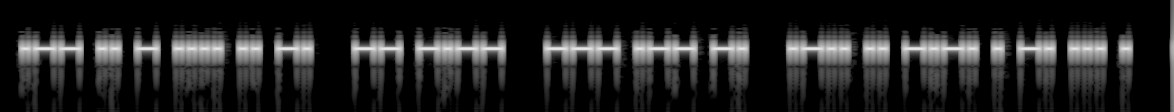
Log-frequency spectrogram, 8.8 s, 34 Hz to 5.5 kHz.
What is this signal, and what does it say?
Morse code, heard as a keyed tone, about 25 wpm, 600 Hz. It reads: WITHIN MY OWN LICENSE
